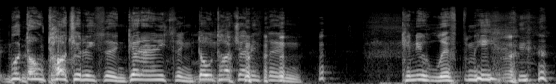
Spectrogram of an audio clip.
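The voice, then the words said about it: Yelling, imitating a frantic character. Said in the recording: “this guy just doesn't stop yelling”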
